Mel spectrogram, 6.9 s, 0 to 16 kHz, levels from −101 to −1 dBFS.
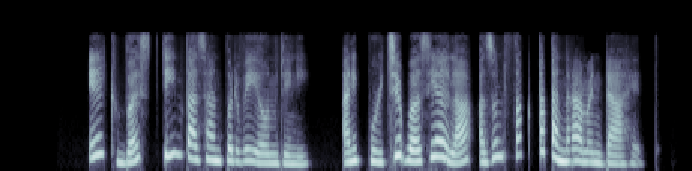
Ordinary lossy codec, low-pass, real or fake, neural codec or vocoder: none; 7.2 kHz; fake; codec, 16 kHz, 0.5 kbps, X-Codec, HuBERT features, trained on balanced general audio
